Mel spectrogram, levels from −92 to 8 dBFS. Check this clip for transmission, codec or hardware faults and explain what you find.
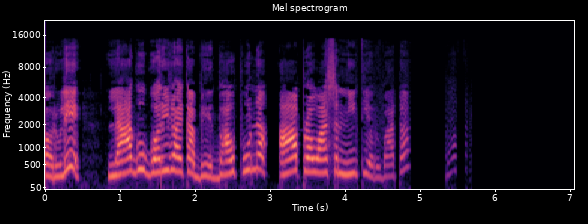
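There are three problems here: codec damage through the whole clip, a gritty fade over the second half, and one pre-echo inside that fade.

The codec damage is plainly audible all the way through, and nothing sits above 14.9 kHz. The top end sounds rebuilt rather than real, with s sounds coming out gritty or lispy. That's likely HE-AAC compression at a low rate, around 24 kbps. It codes the lower band and fakes the treble by copying lower bands upward, so the harmonics don't line up across the join.

From 3.91 s to the end there's truncation distortion on the fade. It's worst from 4.53 s onward. The fade stage seems to keep too few bits and add no dither, which fits roughly 9-bit resolution. As the level drops toward the smallest step, the waveform turns into coarse steps and the tail sounds grainy.

Pre-echo appears from 4.17 to 4.22 s. 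A 45 ms smear of hiss comes before an attack, and the attack itself loses its edge. The transform codec spreads its noise over the whole block, so noise sized for the loud onset also fills the quiet moment just before it.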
